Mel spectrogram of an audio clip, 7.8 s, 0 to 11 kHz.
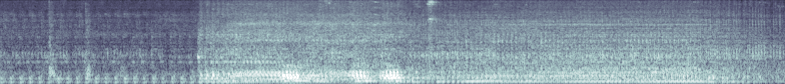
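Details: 2006 Polaris Hawkeye, warmed up, after new drive belt, riding in the yard: engine revving with loose clanking bursts as load changes from the clutch rollers; battery dead afterwards.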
